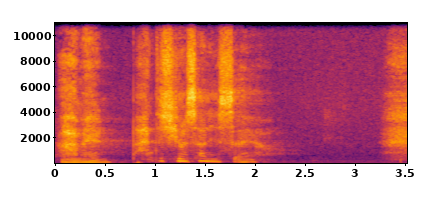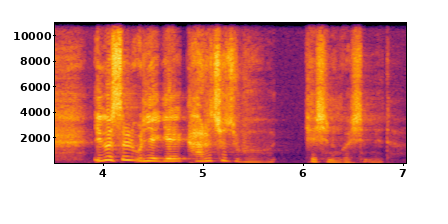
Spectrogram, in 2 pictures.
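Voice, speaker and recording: A male pastor preaching with a bright, high, lively voice that swoops through wide pitch. He calls his congregation to repeat after him. A long church reverb hangs behind every phrase. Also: moderate pace. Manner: animated, leads congregation in call-and-response. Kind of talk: sermon. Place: church sanctuary.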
